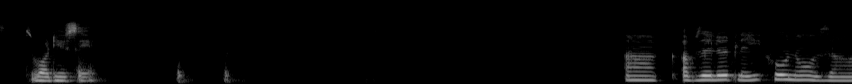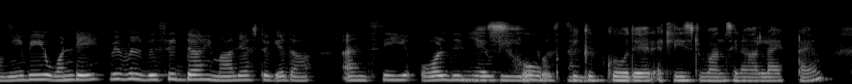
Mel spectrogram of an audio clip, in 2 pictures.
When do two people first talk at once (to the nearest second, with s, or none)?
13 s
